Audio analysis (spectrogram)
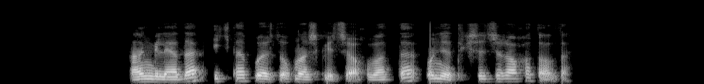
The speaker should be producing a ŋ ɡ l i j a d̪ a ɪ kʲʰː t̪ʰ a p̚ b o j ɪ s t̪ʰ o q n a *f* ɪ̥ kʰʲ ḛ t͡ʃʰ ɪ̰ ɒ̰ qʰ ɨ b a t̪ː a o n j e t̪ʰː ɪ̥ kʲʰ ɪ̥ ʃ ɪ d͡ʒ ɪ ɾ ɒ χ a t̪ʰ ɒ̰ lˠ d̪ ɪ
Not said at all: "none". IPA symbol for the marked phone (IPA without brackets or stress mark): ʃ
